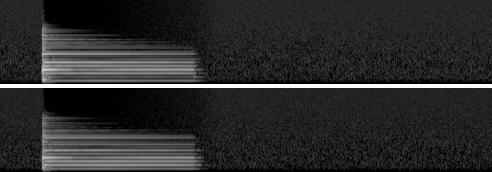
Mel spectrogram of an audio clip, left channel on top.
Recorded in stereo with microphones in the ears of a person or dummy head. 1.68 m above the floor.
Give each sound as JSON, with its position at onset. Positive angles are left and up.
{"t": 0.4, "sound": "a guitar", "side_deg": 30, "distance_m": 2.5}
